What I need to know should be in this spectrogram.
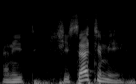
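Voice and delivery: ordinary delivery

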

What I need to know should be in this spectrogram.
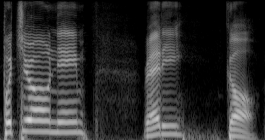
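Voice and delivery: usual speaking voice

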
